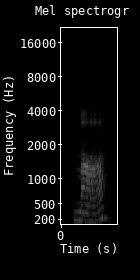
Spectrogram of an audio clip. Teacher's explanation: you have your second tone which is your rising tone so it's ma so you just kind of rise kind of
